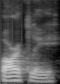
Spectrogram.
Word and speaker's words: Berkeley: named after a man george barkley in the british pronunciation an anglican priest a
